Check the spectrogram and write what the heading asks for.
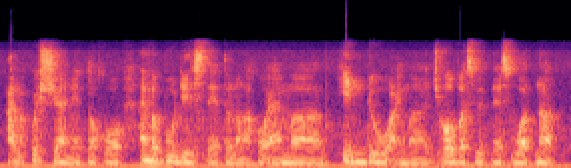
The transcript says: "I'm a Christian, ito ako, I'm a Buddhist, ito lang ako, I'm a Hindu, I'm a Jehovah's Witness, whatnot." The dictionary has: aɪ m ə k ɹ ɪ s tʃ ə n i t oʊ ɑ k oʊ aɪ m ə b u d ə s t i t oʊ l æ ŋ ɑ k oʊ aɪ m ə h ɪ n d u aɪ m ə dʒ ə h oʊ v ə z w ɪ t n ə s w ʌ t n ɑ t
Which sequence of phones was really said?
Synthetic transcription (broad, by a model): aɪ m ə k w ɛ s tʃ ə n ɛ t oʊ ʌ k oʊ aɪ m ə b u d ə s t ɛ t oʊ l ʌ ŋ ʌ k oʊ aɪ m ə h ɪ n d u aɪ m ə dʒ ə h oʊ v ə s w ɪ t n ə s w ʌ t n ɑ t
